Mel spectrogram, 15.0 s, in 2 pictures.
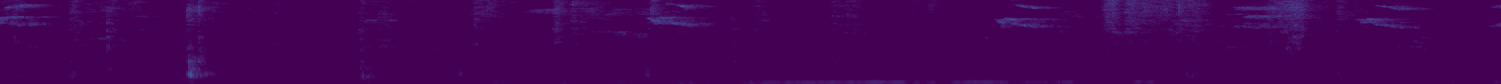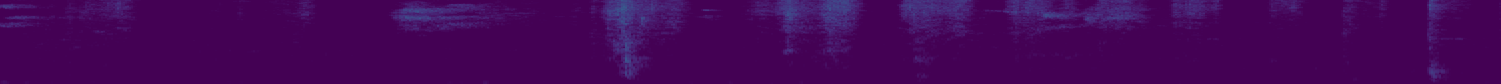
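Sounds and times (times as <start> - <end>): faint bird chirps: 0.0 - 0.8, 1.8 - 8.2, 9.0 - 13.6.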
